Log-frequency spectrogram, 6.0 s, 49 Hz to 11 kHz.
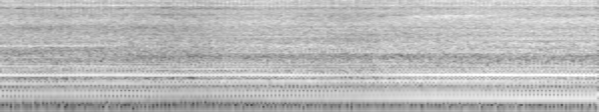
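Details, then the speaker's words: Toro mower, model 20370, after carburetor cleaning, reassembly and fresh gas: steady, even single-cylinder drone at constant speed with no misses or surging. Now starts and keeps running instead of dying. "So, as you can see, it runs so much better now, and now it will actually start and not die."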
